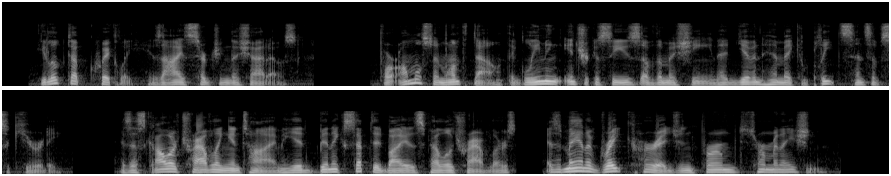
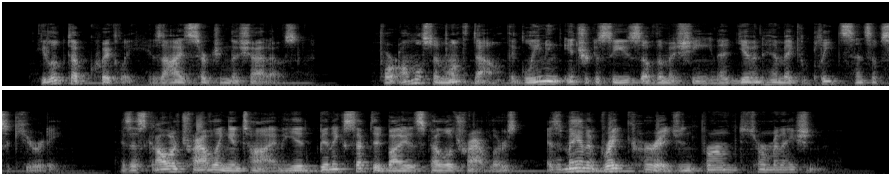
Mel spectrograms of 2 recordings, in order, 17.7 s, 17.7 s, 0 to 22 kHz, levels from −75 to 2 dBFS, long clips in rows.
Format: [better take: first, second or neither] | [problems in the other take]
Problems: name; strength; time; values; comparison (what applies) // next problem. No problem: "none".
first | room echo; dies away in 0.2 s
